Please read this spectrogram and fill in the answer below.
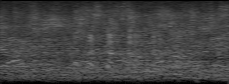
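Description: Steady murmur of many people talking at once: an audience chatting indistinctly during the interval.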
